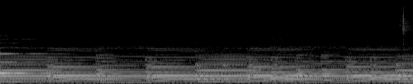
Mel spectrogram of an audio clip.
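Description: Finale music-notation software playing back a short, simple melody in a computer piano sound. The notes follow one after another at an even pace, starting at once.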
